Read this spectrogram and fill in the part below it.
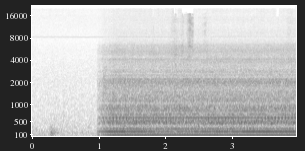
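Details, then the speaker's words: Inline bathroom extractor fan bolted into duct with foam packing: steady low hum and drone carried into wooden floor via mechanical contact between fan, pipe and floor; structure-borne fan hum. "But now you hear the sound, the humming sound because there is a mechanical contact between the fan and the pipe and the floor."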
